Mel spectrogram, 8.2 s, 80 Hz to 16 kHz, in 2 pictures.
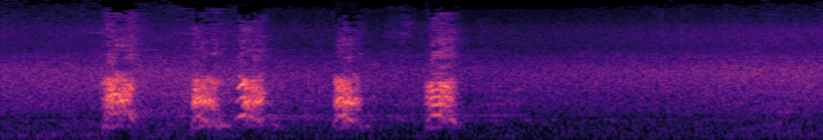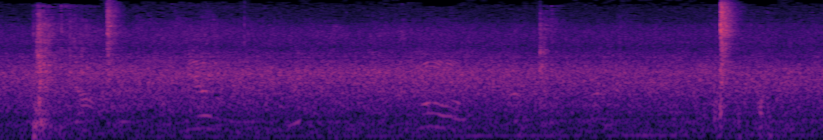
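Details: German Shepherd Tanne v Scalindjo at a World Championship Agility event, Sunday A2 run, giving five quick sharp barks in a burst within about two seconds, followed by steady crowd murmur and a few claps or thuds.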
